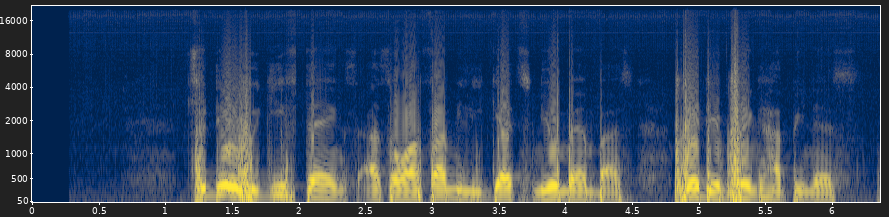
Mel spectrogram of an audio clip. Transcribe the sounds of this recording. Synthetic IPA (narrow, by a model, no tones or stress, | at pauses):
tʰudewiɡiv̥θɛ̃ŋsazawafamiliɡɛtnjumɛ̃mbəs | wɛdebɹĩŋɦapinɛs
